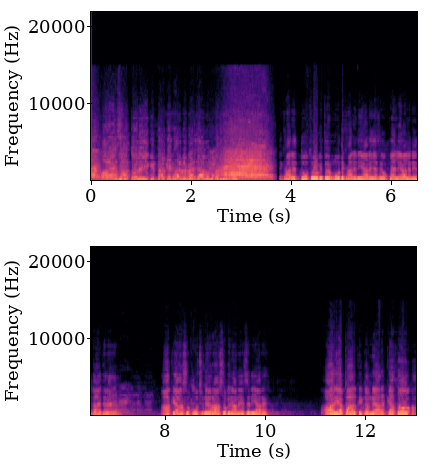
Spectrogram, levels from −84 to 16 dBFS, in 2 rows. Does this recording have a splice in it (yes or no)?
yes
